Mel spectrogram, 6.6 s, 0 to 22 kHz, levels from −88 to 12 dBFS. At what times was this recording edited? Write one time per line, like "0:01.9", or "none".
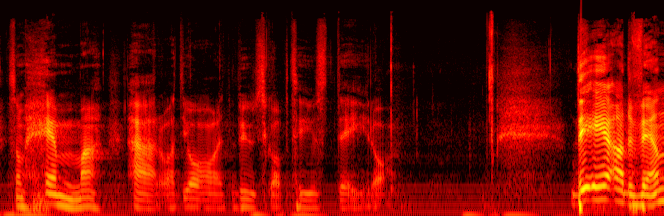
none

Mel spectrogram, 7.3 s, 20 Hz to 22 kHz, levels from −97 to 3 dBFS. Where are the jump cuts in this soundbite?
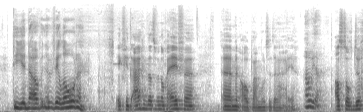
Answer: none

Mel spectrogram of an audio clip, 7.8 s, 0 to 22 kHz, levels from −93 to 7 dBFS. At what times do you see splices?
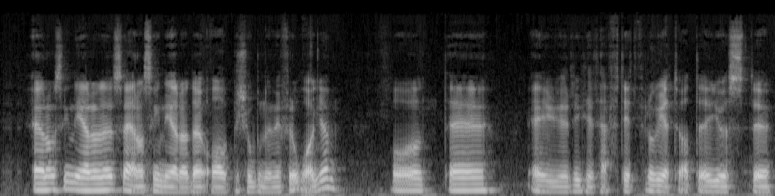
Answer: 0:04.4
0:05.7

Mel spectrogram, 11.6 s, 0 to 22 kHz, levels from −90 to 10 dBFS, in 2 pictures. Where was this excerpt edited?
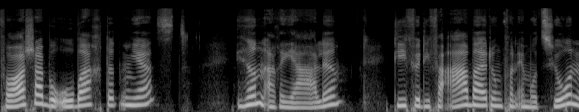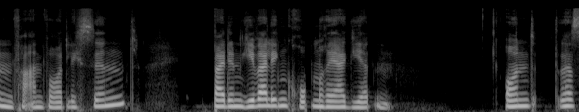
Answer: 0:02.3

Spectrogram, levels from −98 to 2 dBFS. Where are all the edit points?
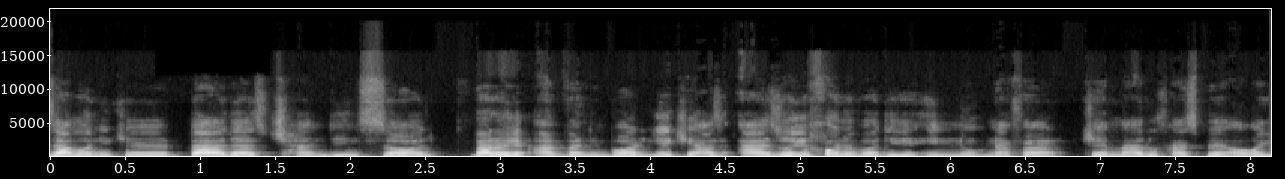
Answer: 0:06.8

